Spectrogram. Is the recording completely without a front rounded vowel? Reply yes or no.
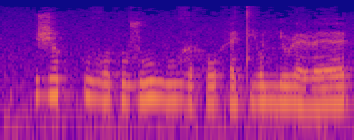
yes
